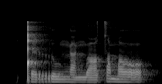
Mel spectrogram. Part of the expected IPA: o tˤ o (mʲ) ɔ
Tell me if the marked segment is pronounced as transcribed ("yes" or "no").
no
